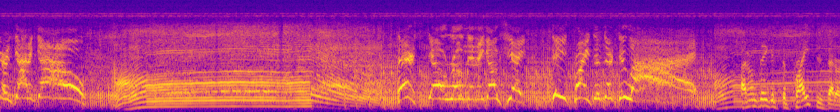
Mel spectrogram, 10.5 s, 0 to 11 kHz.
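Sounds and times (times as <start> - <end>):
speech: 0.1 - 1.9, 6.0 - 10.4
chainsaw engine revving: 1.0 - 10.4.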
